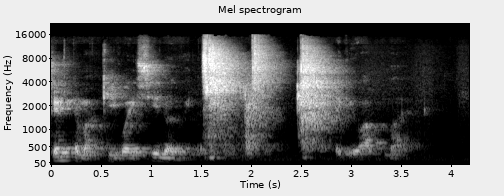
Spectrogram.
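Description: A man speaking in an Indigenous language, with several sharp hissing consonants, falling silent just before the end.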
